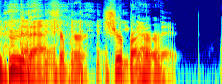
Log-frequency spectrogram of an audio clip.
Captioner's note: laughing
